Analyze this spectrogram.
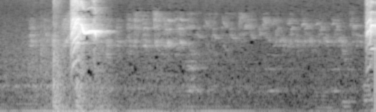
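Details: A single sharp, high chirp from a goldfinch, followed by a low steady hum and the start of another call at the end.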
